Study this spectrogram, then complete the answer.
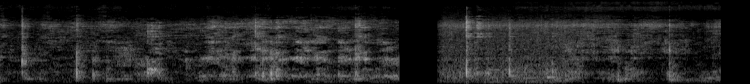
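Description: Dal being stirred and mixed with spices in a pan for sambar, with soft scraping and clinking of a spoon against the metal, light sizzling underneath, and a short break partway through.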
